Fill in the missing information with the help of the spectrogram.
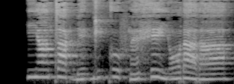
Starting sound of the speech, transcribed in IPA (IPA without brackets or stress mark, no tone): j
